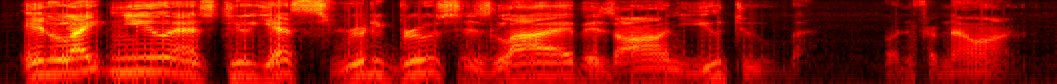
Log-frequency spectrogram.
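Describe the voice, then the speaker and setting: Noticeable background noise sits behind a man speaking at a very slow pace and high pitch. His pitch swings very widely and his loudness rises and falls sharply. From Canada. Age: 60s. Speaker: livestream host. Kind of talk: casual live show sign-off.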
